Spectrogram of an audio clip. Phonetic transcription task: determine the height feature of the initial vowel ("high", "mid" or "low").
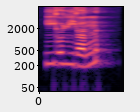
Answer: mid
